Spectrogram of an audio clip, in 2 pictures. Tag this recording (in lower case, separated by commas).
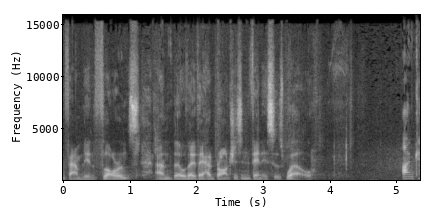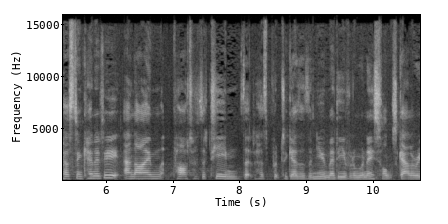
speech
